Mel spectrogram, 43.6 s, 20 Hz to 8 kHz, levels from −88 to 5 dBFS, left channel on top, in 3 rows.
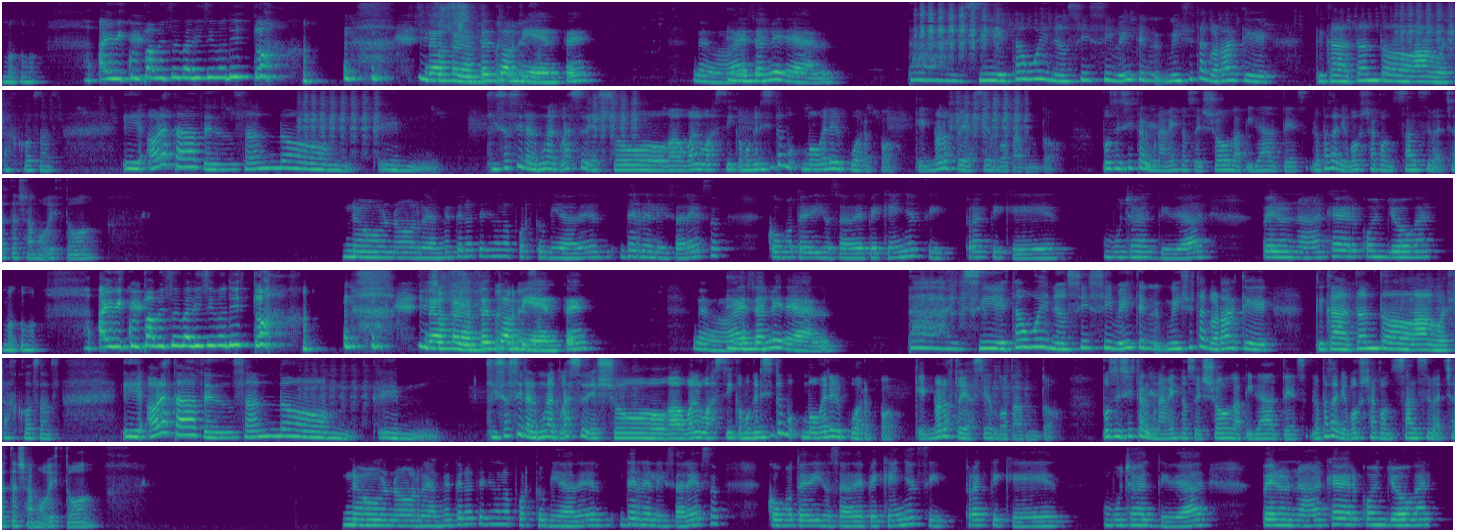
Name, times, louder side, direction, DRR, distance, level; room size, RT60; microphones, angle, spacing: voice 1, 0.0-3.1 3.5-3.9 4.2-5.3 7.2-7.7 9.1-18.9 19.4-25.1 25.5-30.0, right 4 dB, 85° right, 0.7 m, -31 dB
voice 2, 3.4-5.9 6.9-8.3 26.0-26.1 32.5-39.7 40.1-43.3, right 3 dB, 65° right, 1.0 m, -32 dB
Water tap faucet / Sink (filling or washing), 4.0-5.3 6.3-6.7 7.4-7.5 7.8-8.0, left 5 dB, 35° left, 4.0 m, -47 dB
sound 1, 9.1-11.4 11.7-13.0 13.3-24.8, left 8 dB, 85° left, 1.3 m, -50 dB
21.0 x 7.9 x 2.3 m
head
